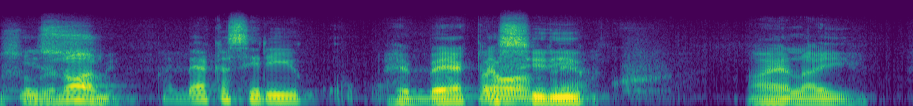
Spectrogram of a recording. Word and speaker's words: Cirico: Coloca o Instagram da Rebeca Cirico. Pronunciei correto o sobrenome? Isso. Rebeca Cirico.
